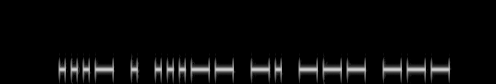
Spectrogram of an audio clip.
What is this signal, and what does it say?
Morse code, heard as a keyed tone, about 20 wpm, 700 Hz. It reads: VE3NOO
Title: DXCC-100 Call Signs - 6 Characters - Repeated 2x - 20wpm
